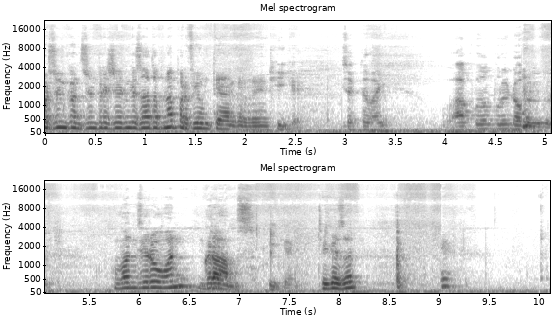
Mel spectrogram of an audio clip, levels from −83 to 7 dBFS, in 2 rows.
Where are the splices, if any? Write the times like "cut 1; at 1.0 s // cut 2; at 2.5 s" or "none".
cut 1; at 3.0 s // cut 2; at 4.8 s // cut 3; at 9.2 s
